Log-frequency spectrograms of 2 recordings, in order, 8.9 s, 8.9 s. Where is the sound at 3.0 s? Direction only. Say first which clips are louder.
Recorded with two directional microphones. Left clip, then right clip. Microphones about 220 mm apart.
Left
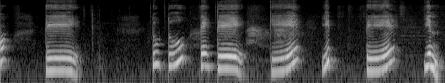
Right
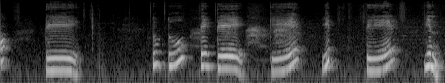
Left 4 dB; 50° left (ahead or behind).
